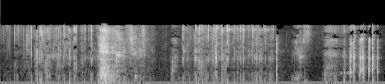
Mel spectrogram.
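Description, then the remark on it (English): Irregular bursts of rapid keyboard typing, a patter of sharp little clicks with short pauses between runs, over a steady low hum, with one louder thump near the start. “It's picking up his typing.”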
